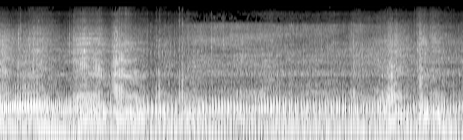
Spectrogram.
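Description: SSR pitbike's small single-cylinder four-stroke engine running steadily as it is ridden on a dirt track, revving up and down around a couple of seconds in and again near the end. A second pitbike's engine can be heard ahead at the same time.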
